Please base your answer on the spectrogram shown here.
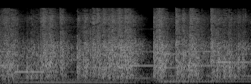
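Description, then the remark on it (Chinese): A string of firecrackers crackles loudly and continuously, a dense rapid rattle of sharp pops with a brief dip in the middle before the barrage resumes. “而小年兽正想要赶快的离开这条街时，又听到了噼里啪啦的声响。”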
